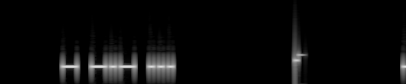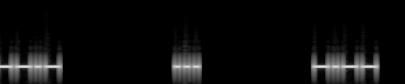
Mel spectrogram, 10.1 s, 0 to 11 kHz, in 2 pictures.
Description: Morse code, heard as a keyed tone, about 20 wpm, spaced as for 9 wpm, 700 Hz. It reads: TKS QSY
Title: Top 90 QSO Elements - 8x Character Spacing - 20wpm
